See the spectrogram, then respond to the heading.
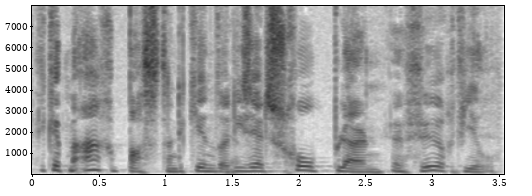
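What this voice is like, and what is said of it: Posh, refined Dutch speech. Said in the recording (Dutch): “Ik praat heel deftig. Weet je waarom ik zo deftig praat? Omdat ik op een deftig schooltje zat.”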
